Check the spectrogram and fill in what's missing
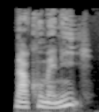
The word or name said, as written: narkomani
